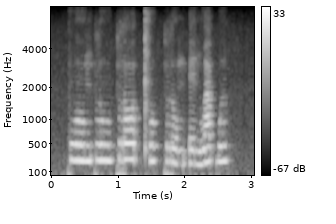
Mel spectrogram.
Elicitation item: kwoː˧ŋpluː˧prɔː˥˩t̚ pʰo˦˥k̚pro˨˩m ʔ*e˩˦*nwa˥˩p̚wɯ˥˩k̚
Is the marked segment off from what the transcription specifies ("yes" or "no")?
yes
